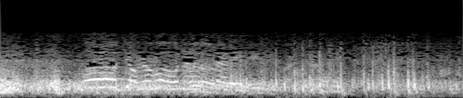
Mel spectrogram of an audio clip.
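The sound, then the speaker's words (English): A dynamite explosion tears through a building, Jingles Cafe, blowing it to pieces: a loud, sustained roaring rumble that breaks into scattered crackles and falling debris, with a voice calling out over the blast. “The whole building just come to pieces.”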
